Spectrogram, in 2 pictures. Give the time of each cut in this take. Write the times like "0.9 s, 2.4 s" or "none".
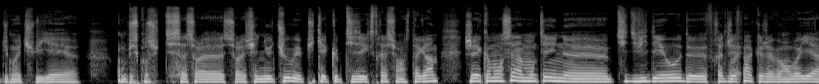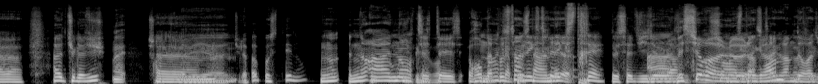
none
